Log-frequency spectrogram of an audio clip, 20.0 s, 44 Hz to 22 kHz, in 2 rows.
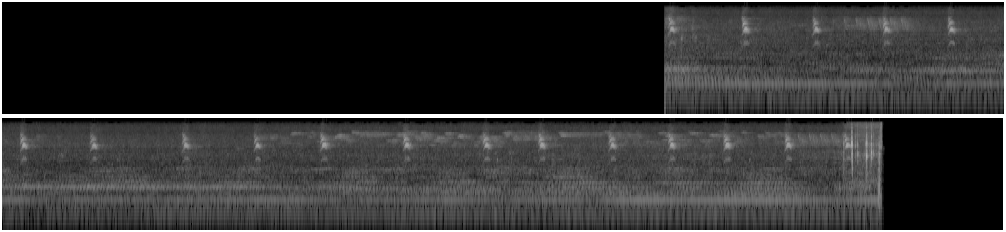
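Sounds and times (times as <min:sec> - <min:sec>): bird chirping: 0:06.6 - 0:18.8
faint steady hum: 0:06.6 - 0:18.8.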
